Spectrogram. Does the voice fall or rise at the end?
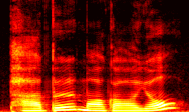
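rises. The voice rises at the end. The speaker asks whether the listener is eating. "let's say my tone goes up at the end"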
